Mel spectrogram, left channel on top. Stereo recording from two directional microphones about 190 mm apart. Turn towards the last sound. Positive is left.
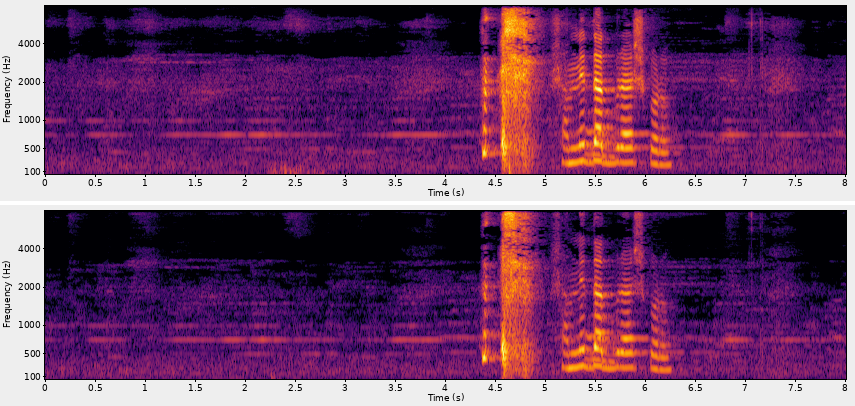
turn(degrees=-10)  # may be behind; listen again after turning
